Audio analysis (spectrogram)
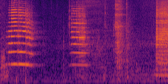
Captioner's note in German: Tür quietscht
